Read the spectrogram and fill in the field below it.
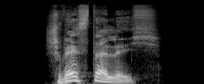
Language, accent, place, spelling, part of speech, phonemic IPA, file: German, Germany, Berlin, schwesterlich, adjective, /ˈʃvɛstɐlɪç/, De-schwesterlich.ogg
- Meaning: sisterly, sororal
